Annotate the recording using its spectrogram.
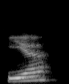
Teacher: aqui a gente tem então o v com som de F fia e esse r no fim puxando pro a de novo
